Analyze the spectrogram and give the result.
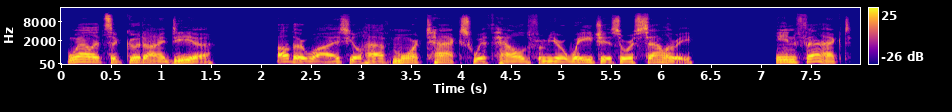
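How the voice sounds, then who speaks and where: A businesslike tax clerk. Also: male voice, mid-range voice, dry recording, studio quality. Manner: polite, questioning, businesslike. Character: male tax office clerk, helpful and procedural. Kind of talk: scripted exam dialogue.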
